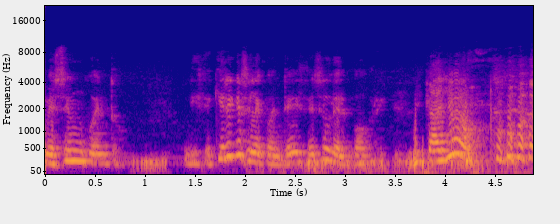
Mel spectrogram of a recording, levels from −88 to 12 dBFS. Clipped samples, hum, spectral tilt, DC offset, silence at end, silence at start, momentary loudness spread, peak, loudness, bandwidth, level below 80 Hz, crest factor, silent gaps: under 0.1%; none; -8 dB/octave; under 0.1%; 0 s; 0 s; 16 LU; -4 dBFS; -18 LUFS; 8.4 kHz; -42 dBFS; 14 dB; none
